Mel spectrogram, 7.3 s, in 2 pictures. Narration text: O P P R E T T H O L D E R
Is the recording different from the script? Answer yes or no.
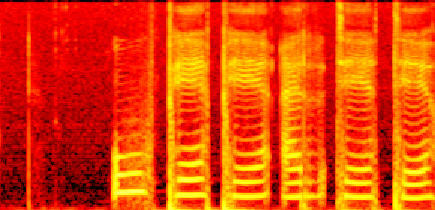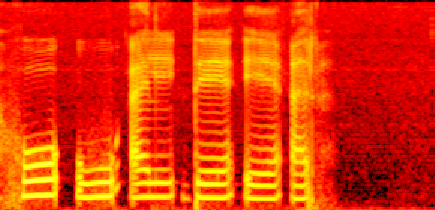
yes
